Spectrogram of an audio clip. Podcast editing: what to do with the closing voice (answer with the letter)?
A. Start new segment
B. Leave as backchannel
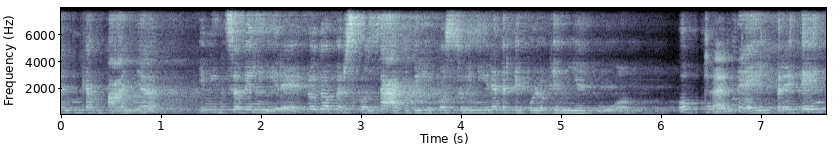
B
